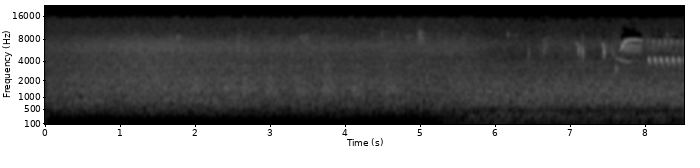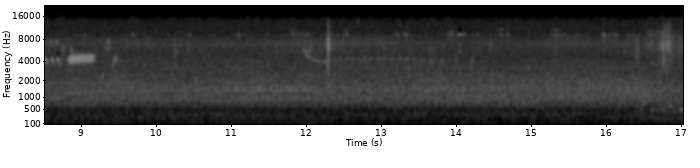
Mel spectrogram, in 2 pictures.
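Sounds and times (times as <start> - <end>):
outdoor background hiss: 0.0 - 17.0
songbird trilling: 6.4 - 9.5.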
